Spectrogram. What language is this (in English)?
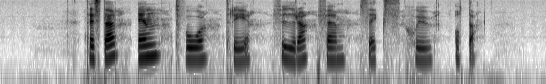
Swedish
